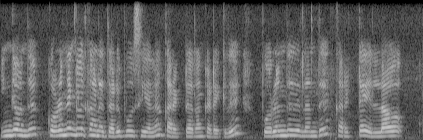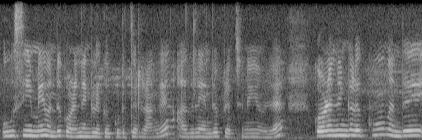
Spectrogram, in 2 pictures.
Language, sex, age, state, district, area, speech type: Tamil, female, 18-30, Tamil Nadu, Cuddalore, urban, spontaneous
